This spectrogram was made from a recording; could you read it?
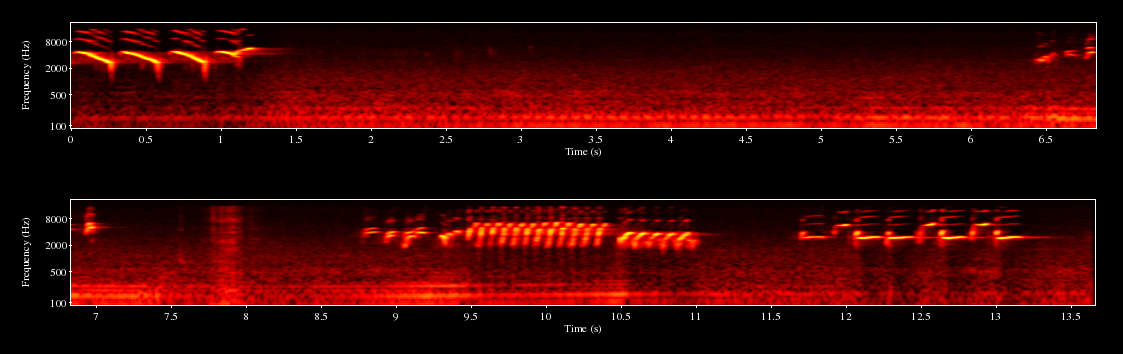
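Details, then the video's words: Young Spanish Timbrado canary, a gift to a friend, trying to find his full song: a burst of descending chirps, then quiet with a low hum, scattered notes and a fast rattling trill, ending in clipped whistles. "Canary Song - Spanish Timbrado Classico"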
